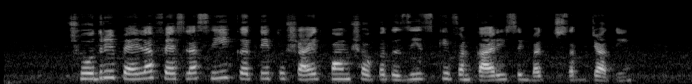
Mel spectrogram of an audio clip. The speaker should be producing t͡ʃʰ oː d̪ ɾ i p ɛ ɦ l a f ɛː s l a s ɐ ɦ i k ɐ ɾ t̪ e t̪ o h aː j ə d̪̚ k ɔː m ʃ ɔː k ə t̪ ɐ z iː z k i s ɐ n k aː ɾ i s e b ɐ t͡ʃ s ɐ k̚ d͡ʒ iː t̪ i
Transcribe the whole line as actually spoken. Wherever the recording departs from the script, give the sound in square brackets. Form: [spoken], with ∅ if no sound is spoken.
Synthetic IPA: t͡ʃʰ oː d̪ ɾ i p ɛ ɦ l a f ɛː s l a s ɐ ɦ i k ɐ ɾ t̪ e t̪ o [ʃ] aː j ə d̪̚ k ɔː m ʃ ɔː k ə t̪ ɐ z iː z k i [f] ɐ n k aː ɾ i s e b ɐ t͡ʃ s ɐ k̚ d͡ʒ [aː] t̪ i

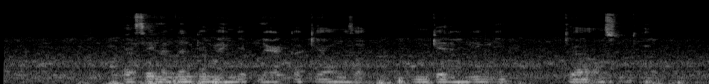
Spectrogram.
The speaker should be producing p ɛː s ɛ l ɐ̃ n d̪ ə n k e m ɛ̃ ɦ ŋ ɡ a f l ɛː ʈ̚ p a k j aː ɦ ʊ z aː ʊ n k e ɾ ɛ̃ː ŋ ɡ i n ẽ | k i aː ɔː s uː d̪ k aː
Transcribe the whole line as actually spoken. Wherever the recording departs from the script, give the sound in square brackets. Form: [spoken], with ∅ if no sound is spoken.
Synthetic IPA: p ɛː s [e] l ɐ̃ n d̪ ə n k e m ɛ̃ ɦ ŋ ɡ [e] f l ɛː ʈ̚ [k] a k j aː ɦ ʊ z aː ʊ n k e ɾ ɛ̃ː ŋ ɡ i n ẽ | k [j] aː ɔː s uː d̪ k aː

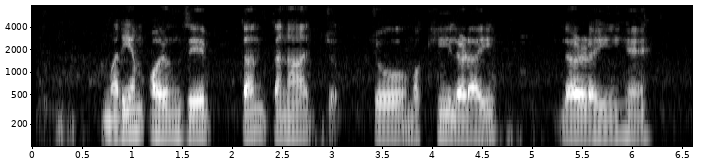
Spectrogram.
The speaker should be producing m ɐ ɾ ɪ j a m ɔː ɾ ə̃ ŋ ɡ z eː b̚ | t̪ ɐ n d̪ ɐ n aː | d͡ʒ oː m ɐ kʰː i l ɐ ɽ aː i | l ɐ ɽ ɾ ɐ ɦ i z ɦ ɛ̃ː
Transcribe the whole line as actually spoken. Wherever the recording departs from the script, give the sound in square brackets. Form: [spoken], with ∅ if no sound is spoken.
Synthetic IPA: m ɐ ɾ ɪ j [ə] m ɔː ɾ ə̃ ŋ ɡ z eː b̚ | t̪ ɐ n [t̪] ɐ n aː | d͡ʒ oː m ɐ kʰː i l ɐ ɽ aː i | l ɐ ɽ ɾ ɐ ɦ i [∅] ɦ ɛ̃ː

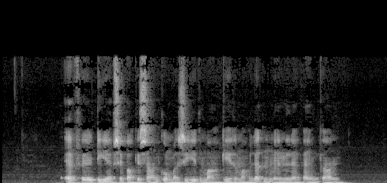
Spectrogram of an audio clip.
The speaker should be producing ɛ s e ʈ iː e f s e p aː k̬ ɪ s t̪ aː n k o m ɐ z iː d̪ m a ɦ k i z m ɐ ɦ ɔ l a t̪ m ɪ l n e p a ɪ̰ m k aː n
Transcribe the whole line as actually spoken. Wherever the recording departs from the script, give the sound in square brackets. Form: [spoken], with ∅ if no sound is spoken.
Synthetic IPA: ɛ [f] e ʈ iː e f s e p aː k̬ ɪ s t̪ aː n k o m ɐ z iː d̪ m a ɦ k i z m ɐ ɦ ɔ l [ə] t̪ m ɪ l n e [k] a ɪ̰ m k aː n

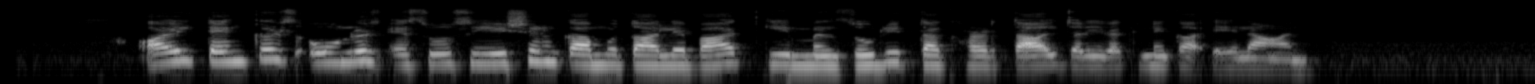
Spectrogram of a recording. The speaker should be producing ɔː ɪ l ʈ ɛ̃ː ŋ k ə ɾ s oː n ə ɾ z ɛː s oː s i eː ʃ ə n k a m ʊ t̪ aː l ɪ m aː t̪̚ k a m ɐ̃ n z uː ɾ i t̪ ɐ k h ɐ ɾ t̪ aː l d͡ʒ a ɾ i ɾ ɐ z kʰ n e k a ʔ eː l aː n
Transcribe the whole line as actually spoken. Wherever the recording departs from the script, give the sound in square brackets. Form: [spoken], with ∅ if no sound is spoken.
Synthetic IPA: ɔː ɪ l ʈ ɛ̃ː ŋ k ə ɾ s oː n ə ɾ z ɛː s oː s i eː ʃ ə n k a m ʊ t̪ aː l ɪ [b] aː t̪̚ k [i] m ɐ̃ n z uː ɾ i t̪ ɐ k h ɐ ɾ t̪ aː l d͡ʒ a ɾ i ɾ ɐ [∅] kʰ n e k a ʔ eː l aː n

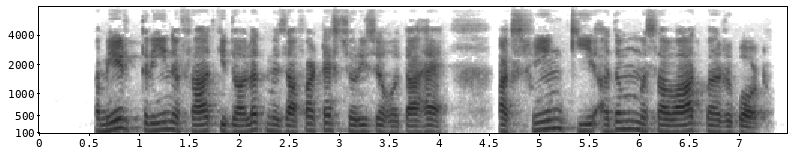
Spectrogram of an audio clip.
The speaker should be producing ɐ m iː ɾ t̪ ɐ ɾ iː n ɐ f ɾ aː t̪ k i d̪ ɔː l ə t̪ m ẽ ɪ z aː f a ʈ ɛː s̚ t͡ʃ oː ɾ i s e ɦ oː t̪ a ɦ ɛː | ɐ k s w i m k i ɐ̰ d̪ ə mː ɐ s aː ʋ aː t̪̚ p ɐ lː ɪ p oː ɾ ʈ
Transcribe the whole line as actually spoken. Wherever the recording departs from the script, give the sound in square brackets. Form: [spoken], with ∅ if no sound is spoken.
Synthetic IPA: ɐ m iː ɾ t̪ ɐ ɾ iː n ɐ f ɾ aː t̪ k i d̪ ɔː l ə t̪ m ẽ ɪ z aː f a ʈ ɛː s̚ t͡ʃ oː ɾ i s e ɦ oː t̪ a ɦ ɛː | ɐ k s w [iː] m k i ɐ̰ d̪ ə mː ɐ s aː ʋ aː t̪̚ p ɐ [ɾː] ɪ p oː ɾ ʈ

